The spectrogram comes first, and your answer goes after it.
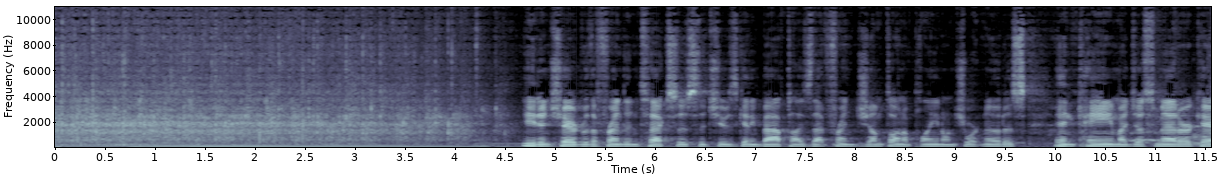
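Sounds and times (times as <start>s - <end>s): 
audience applauding: 0.0s - 4.7s
speech: 4.7s - 11.5s.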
